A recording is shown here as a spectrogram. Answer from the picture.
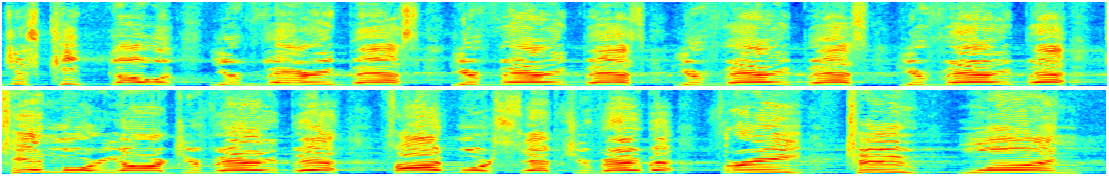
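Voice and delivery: loud, high coach yelling him home; coach shouting. Retold or imitated. Coach yelling the final yards to the exhausted player, loud and rising. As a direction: shout him over the line, building to the count. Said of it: "but he said".

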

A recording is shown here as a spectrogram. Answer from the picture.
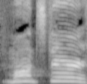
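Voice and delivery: high, loud alarmed shout. Acted. Boy spotting a creature, loud shout. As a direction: cry out the alarm. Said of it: "shouted Rip".

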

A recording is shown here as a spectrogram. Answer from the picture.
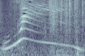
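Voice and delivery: high, drawn-out whee; gleeful whee. Pretend. Host throws ball for doggy, gleeful whee. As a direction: squeal a long playful "whee".

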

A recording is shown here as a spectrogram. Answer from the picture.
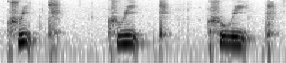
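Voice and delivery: soft, isolated creaks; creaking door. A narrator's reading. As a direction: draw out the suspense, hushed. Narrator imitates a creaking door.

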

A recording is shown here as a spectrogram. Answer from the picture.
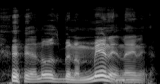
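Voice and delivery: normal talking voice

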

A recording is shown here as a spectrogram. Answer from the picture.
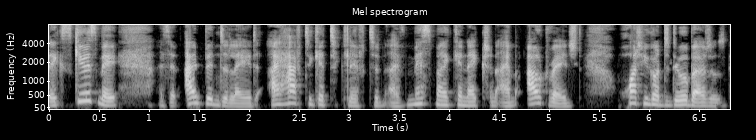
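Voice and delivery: high, indignant complaining; outraged complaint. Retold or imitated. Complaining to the ticket clerk, outraged. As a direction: protest like an offended customer. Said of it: "I went in very strong".

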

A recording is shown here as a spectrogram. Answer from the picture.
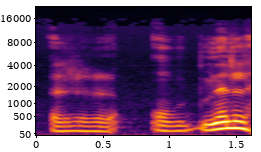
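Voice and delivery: ordinary delivery

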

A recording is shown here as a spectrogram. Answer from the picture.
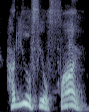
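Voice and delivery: high, slow disbelief at "fine"; incredulous. Retold or imitated. Texting his calm partner, high incredulous disbelief. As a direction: pitch up in disbelief, drawn out.

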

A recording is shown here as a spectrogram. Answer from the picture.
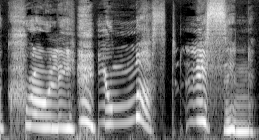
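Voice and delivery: high, loud, fast and desperate; urgent pleading. Acted. The angel begging Crowley to listen, high and frantic. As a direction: beg him to listen, near tears.

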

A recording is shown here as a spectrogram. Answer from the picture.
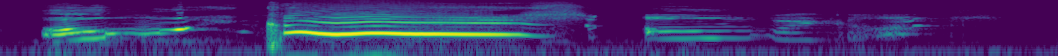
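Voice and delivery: high screaming oh my gosh; excited shriek. Real, not acted. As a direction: shriek it with delight. Shrieking at shout-out idea.

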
